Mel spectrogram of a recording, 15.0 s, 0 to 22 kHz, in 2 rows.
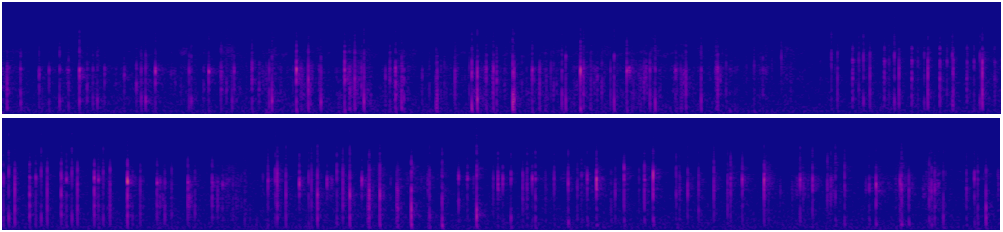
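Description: Fingertips tap fast on a small, hollow, squeezable soft plastic toothpaste tube held upright in both hands. Quiet, rapid, dense taps crackle with a crisp, crinkly edge, centered bright around 2 kHz with almost no low end, and each tap dies instantly. The tapping runs unbroken through the clip, with a brief lighter stretch near the middle.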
